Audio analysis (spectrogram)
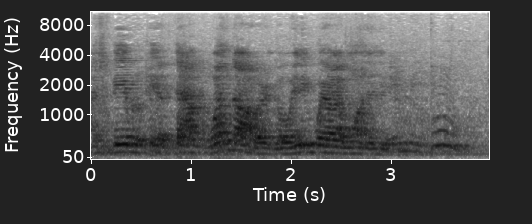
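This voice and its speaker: With audible room echo and noticeable background noise, a man talks at a high pitch with very wide pitch swings. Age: 60s. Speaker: public commenter at planning meeting. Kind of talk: public comment. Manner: animated.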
